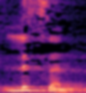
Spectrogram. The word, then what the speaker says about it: listen: Bibit, listen. L-I-S-T-N, so T will be silent, children.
